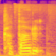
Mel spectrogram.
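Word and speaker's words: 語: And then you've got, it's kind of like 5 and a mouth. This is word or to tell, which is pronounced as go or kataru, katari.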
